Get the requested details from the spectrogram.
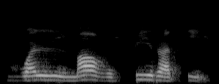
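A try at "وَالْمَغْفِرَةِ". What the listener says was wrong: نہیں, یہ آپ نے ٹائم نہیں دیا. والمغفرتی پڑھیے. اوکے, دوسری چیز یہ دیکھیں, میم م, اس کو ماغ ساری قوت آپ نے اس وقت میم اور میم کی زبر پہ لگا دیا, ماں.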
